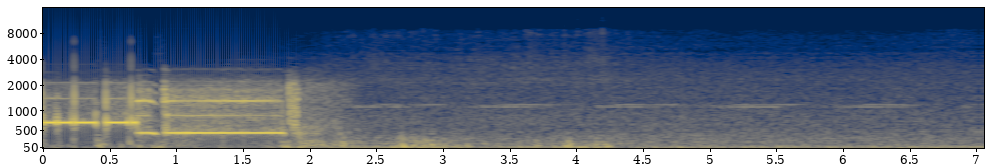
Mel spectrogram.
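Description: Radio scanner alert tones: a few short, loud beeps followed by a longer, lower steady tone, together about two seconds. After that a faint beep repeats about once a second over low traffic noise.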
